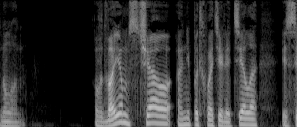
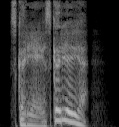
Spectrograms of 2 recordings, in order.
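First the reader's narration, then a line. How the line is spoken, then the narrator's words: Hissing whisper, urging. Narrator (Russian): шипящим шепотом, подгонял он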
